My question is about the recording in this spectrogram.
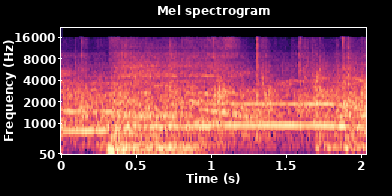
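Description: Live church music with a woman's voice carried over the microphone and the congregation shouting and cheering along, over long held tones.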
